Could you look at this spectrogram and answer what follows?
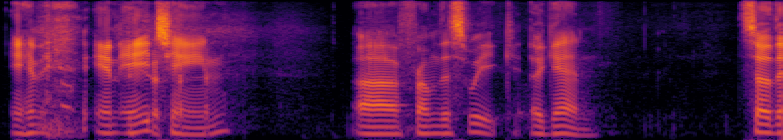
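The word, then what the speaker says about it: Achane: It's A-Chain. That's how everyone's been saying it for years, but it came up. – Years? How old is he? – He's a rookie. – Oh. Where do you go to college? – Mississippi State. – Okay. – But he came out this week and said A-Chan is actually how it's pronounced. – A-Chan, like 4chan.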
